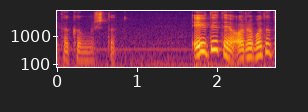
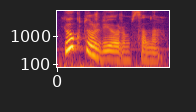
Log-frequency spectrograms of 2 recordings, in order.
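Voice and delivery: plain reading voice

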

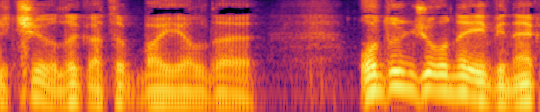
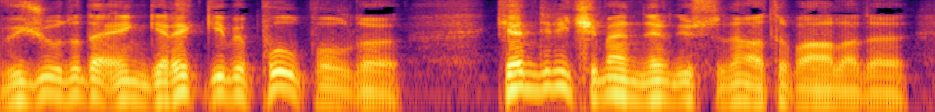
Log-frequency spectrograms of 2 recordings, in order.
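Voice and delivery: ordinary delivery, nothing marked

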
